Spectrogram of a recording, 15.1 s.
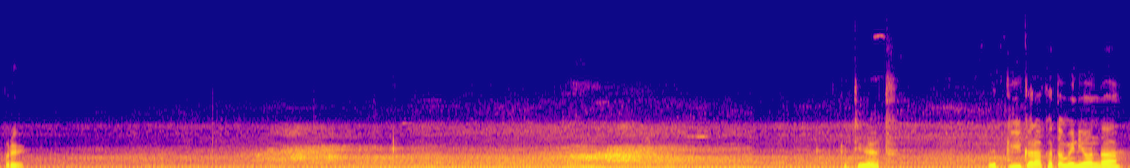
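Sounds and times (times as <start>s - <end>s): motorcycle engine running: 0.0s - 3.3s, 9.5s - 15.0s.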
